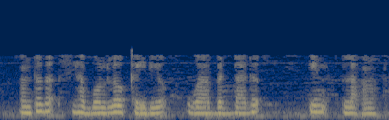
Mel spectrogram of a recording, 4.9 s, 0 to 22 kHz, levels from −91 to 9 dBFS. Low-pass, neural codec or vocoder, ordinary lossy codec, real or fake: 19.8 kHz; vocoder, 48 kHz, 128 mel bands, Vocos; AAC, 16 kbps; fake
